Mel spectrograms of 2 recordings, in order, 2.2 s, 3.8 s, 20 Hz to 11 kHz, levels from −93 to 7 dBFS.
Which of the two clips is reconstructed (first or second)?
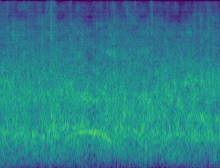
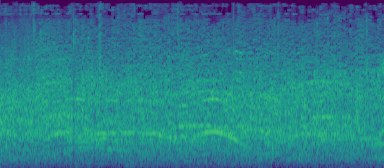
first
